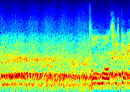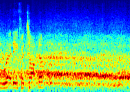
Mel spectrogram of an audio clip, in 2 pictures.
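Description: A dense football crowd chants and roars throughout a Tottenham versus Arsenal FA Cup semi-final at Wembley, a steady loud wash of voices behind a commentator speaking over it.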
